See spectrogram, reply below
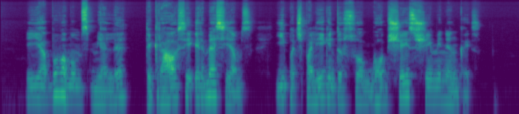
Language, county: Lithuanian, Telšiai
